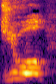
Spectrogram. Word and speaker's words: Joel: guy juel Ericson e it looks like Joel but it's pronounced Jewel which makes me think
